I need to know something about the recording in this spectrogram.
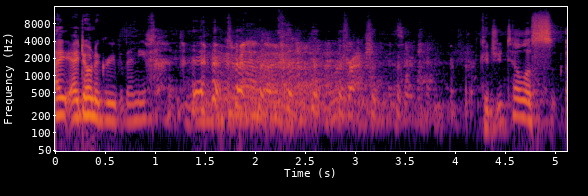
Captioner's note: laughter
